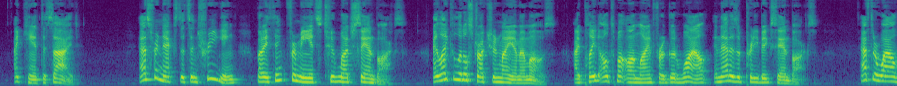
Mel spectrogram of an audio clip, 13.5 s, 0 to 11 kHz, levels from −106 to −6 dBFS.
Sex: male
